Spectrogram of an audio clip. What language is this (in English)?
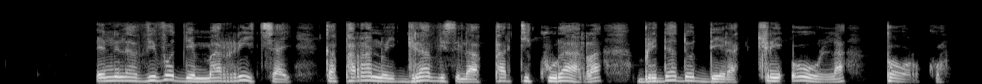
Esperanto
